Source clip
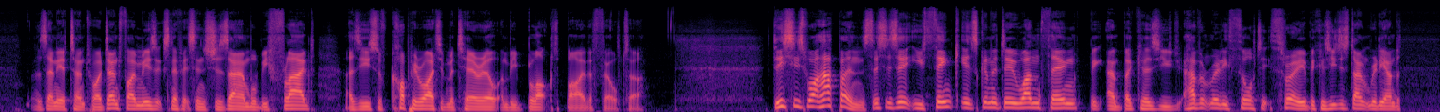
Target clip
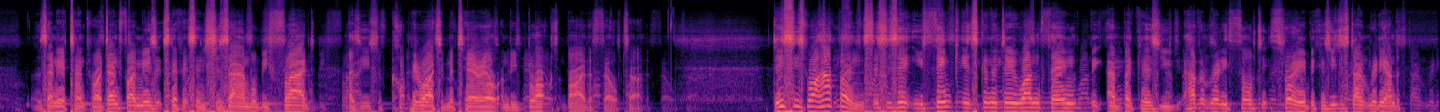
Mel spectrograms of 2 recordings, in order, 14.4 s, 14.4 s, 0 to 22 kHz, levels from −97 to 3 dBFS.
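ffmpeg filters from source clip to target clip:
-filter_complex "[0:a]highshelf=f=4k:t=q:w=3:g=6.5,bandreject=f=149.7:t=h:w=4,bandreject=f=299.4:t=h:w=4,acrossover=split=140|1700[a][b][c];[b]acompressor=mode=upward:threshold=-51dB:ratio=2.5[d];[a][d][c]amix=inputs=3:normalize=0,aeval=exprs='(tanh(17.8*val(0)+0.75)-tanh(0.75))/17.8':c=same,asplit=3[e][f][g];[e]afade=t=out:st=3.55:d=0.02[h];[f]acompressor=threshold=-39dB:ratio=6,afade=t=in:st=3.55:d=0.02,afade=t=out:st=4.12:d=0.02[i];[g]afade=t=in:st=4.12:d=0.02[j];[h][i][j]amix=inputs=3:normalize=0,asplit=2[k][l];[l]aecho=0:1:573:0.106[m];[k][m]amix=inputs=2:normalize=0,volume=4.5dB"

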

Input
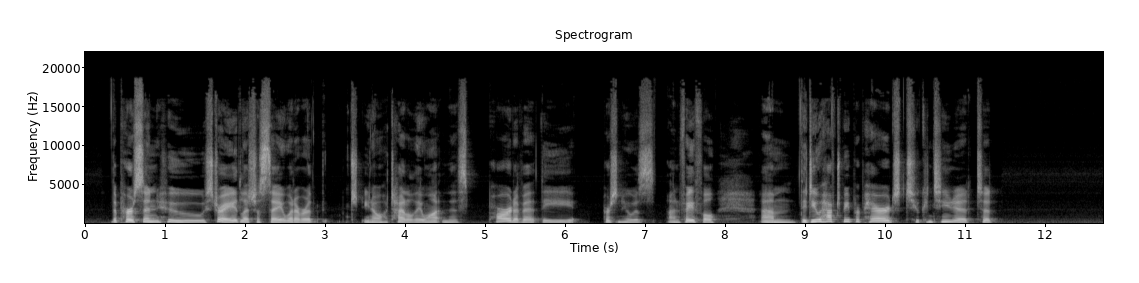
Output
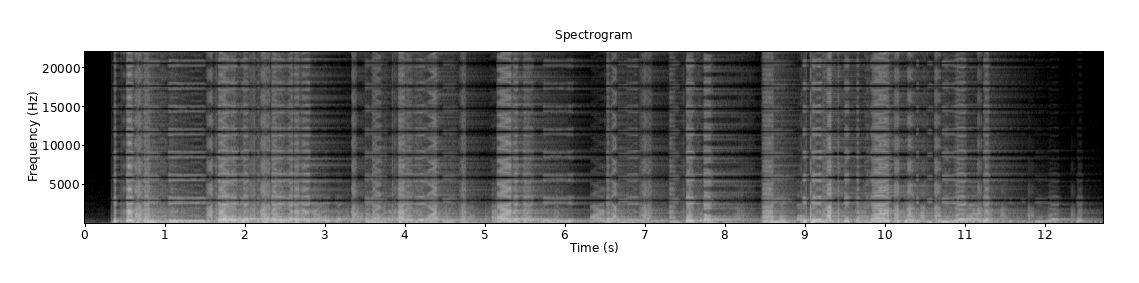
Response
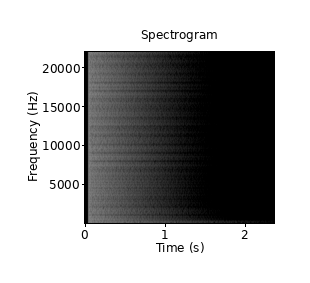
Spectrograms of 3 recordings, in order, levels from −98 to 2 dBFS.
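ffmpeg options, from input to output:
-filter_complex "[0:a]acrusher=samples=15:mix=1:aa=0.000001,asplit=2[a][b];[b]adelay=1166,volume=-7dB,highshelf=f=4k:g=-26.2[c];[a][c]amix=inputs=2:normalize=0,asplit=2[d][e];[1:a]atrim=start_sample=2205[f];[e][f]afir=irnorm=-1:irlink=0,volume=-11.5dB[g];[d][g]amix=inputs=2:normalize=0"

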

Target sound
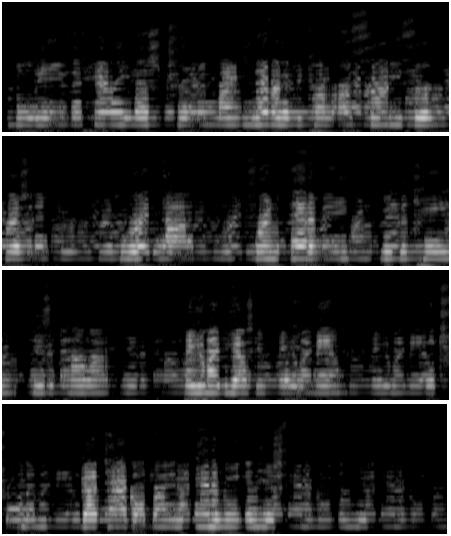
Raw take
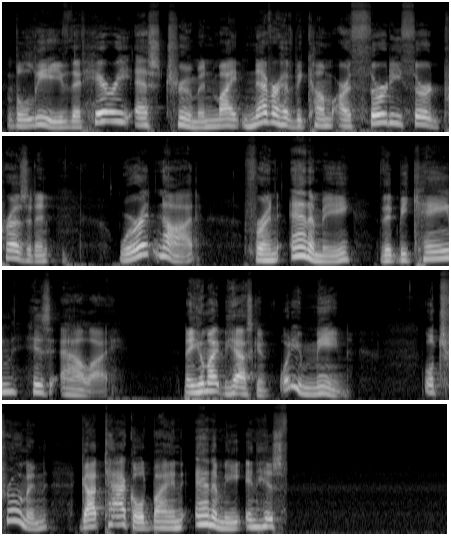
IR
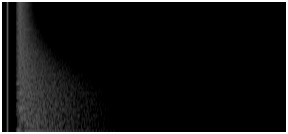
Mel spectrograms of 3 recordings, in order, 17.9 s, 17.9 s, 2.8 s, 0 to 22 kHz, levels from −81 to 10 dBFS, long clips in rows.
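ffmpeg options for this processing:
-filter_complex "[0:a]afftfilt=real='re*pow(10,11/40*sin(2*PI*(1.9*log(max(b,1)*sr/1024/100)/log(2)-(2.7)*(pts-256)/sr)))':imag='im*pow(10,11/40*sin(2*PI*(1.9*log(max(b,1)*sr/1024/100)/log(2)-(2.7)*(pts-256)/sr)))':win_size=1024:overlap=0.75,deesser=0.4,afwtdn=0.0794,lowshelf=f=250:t=q:w=1.5:g=-12.5,afftfilt=real='hypot(re,im)*cos(PI*b)':imag='0':win_size=1024:overlap=0.75,aecho=1:1:929|1858|2787|3716:0.126|0.0541|0.0233|0.01,asplit=2[a][b];[b]adelay=3.4,afreqshift=-0.7[c];[a][c]amix=inputs=2:normalize=1"

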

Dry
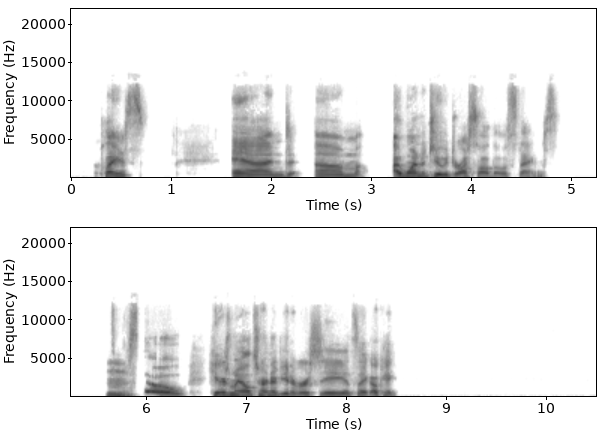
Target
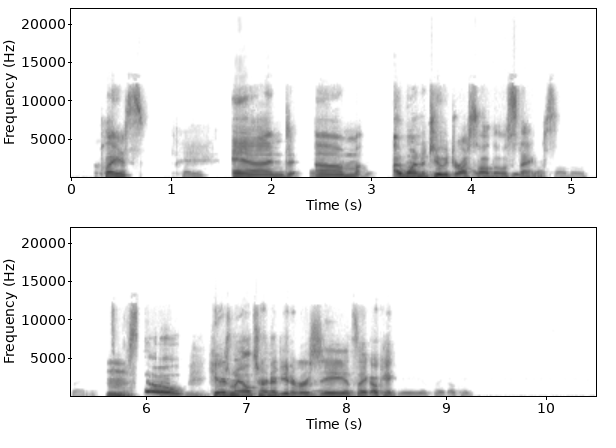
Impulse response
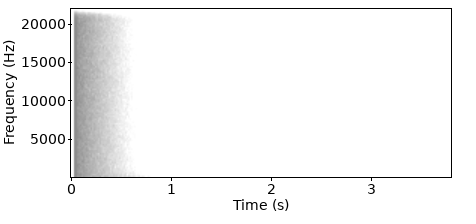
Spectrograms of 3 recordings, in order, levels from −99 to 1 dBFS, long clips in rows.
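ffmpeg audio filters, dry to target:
-filter_complex "[0:a]asettb=1/sr,asplit=3[a][b][c];[a]atrim=end=4.124[d];[b]atrim=start=4.12:end=4.65,asetpts=PTS-STARTPTS,afade=t=in:d=0.004:c=qsin,afade=t=out:st=0.526:d=0.004:c=qsin,bass=f=250:g=9,treble=f=4k:g=8[e];[c]atrim=start=4.646[f];[d][e]acrossfade=d=0.004:c1=hsin:c2=qsin[g];[g][f]acrossfade=d=0.004:c1=qsin:c2=hsin,acrossover=split=750|4300[h][i][j];[h]aecho=1:1:772:0.119[k];[i]alimiter=level_in=4.5dB:limit=-24dB:level=0:latency=1:release=110,volume=-4.5dB[l];[k][l][j]amix=inputs=3:normalize=0,asoftclip=type=tanh:threshold=-17.5dB"

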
